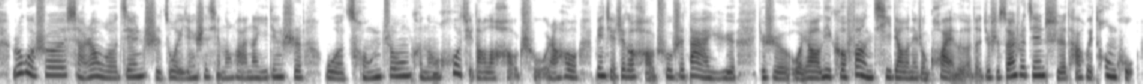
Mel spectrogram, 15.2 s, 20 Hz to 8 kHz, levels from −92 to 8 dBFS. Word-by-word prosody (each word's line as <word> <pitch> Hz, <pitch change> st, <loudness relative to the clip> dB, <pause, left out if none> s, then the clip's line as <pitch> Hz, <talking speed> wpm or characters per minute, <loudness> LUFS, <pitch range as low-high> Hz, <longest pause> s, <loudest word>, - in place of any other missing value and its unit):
如 295 Hz, +3 st, +2 dB
果 310 Hz, -5 st, +3 dB
说 245 Hz, 0 st, -1 dB
想 215 Hz, -8 st, 0 dB
让 215 Hz, +1 st, +1 dB
我 175 Hz, -2 st, -4 dB
坚 205 Hz, +3 st, -1 dB
持 190 Hz, -6 st, -3 dB
做 180 Hz, +3 st, -4 dB
一 -, -, -4 dB
件 175 Hz, +2 st, -5 dB
事 205 Hz, +1 st, -1 dB
情 195 Hz, +1 st, -5 dB
的 170 Hz, 0 st, -7 dB
话， 190 Hz, +1 st, -4 dB
那 180 Hz, +1 st, -3 dB
一 180 Hz, 0 st, -6 dB
定 200 Hz, +1 st, -1 dB
是 190 Hz, -2 st, -2 dB, 0.3 s
我 170 Hz, -4 st, -2 dB
从 180 Hz, +5 st, 0 dB
中 225 Hz, +1 st, +1 dB
可 235 Hz, -, -7 dB
能 170 Hz, 0 st, -3 dB
获 305 Hz, +9 st, 0 dB
取 -, -, -4 dB
到 175 Hz, -1 st, -1 dB
了 165 Hz, 0 st, -1 dB
好 -, -, -4 dB
处。 -, -, -6 dB
然 -, -, +1 dB
后 200 Hz, -4 st, -1 dB, 0.2 s
并 235 Hz, -1 st, +4 dB
且 230 Hz, -, -2 dB
这 215 Hz, -, -1 dB
个 195 Hz, -, +3 dB
好 200 Hz, -, -2 dB
处 210 Hz, -1 st, -2 dB
是 210 Hz, -, -1 dB
大 215 Hz, -3 st, +3 dB
于， 170 Hz, 0 st, -3 dB, 0.3 s
就 185 Hz, -, -1 dB
是 180 Hz, -2 st, -2 dB
我 165 Hz, -, -1 dB
要 180 Hz, +2 st, +5 dB
立 205 Hz, +3 st, +3 dB
刻 205 Hz, +2 st, +2 dB
放 220 Hz, -1 st, +5 dB
弃 195 Hz, +1 st, +5 dB
掉 185 Hz, -1 st, +2 dB
的 170 Hz, -, -2 dB
那 170 Hz, -, -3 dB
种 -, -, -4 dB
快 -, -, +3 dB
乐 -, -, -4 dB
的。 -, -, -8 dB
就 185 Hz, -, -3 dB
是 180 Hz, -1 st, -3 dB
虽 190 Hz, +3 st, +5 dB
然 225 Hz, -, +7 dB
说 255 Hz, -1 st, 0 dB
坚 240 Hz, 0 st, +4 dB
持 170 Hz, -8 st, 0 dB
它 190 Hz, -, -1 dB
会 185 Hz, -2 st, -3 dB
痛 230 Hz, -5 st, +2 dB
苦， 330 Hz, +11 st, -2 dB
195 Hz, 265 characters per minute, -25 LUFS, 180-220 Hz, 0.3 s, 然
